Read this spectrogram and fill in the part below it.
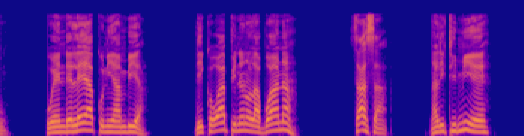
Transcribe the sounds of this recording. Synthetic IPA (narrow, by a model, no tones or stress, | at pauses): u | huɛndɛlɛakuniambia̰ | likɔwapinɛnɔlabwana | sasa̰ | nalitimiɛ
